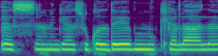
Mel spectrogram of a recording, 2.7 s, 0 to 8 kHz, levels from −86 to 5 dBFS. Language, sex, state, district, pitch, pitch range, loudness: Sadri, female, Chhattisgarh, Jashpur, 245 Hz, 240-250 Hz, -13 LUFS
